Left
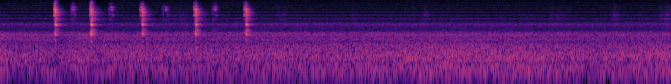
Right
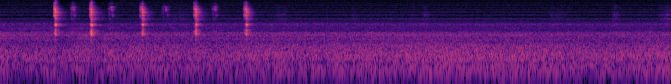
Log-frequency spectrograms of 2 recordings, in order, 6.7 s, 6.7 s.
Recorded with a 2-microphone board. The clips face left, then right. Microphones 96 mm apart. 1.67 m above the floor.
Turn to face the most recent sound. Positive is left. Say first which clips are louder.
# right 1 dB
turn(degrees=15)  # may be behind; listen again after turning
